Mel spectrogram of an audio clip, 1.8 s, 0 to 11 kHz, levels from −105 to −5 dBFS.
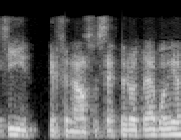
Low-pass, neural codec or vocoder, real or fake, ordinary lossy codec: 7.2 kHz; none; real; AAC, 32 kbps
